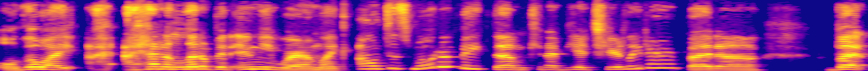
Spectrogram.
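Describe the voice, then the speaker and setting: A woman with an American accent talks at a moderate pace in a high pitch, her pitch swinging very widely. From New York, Ecuadorian family. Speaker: engineer and recruitment firm founder. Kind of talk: interview. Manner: animated.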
